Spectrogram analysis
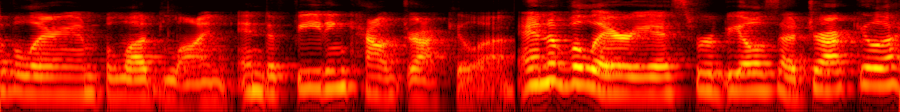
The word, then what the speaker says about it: Dracula: I'll never forget, he was really angry that the actor that played Dracula mispronounced Dracula. He said Dragulia instead of Dracula, and my dad was like, why didn't he say Dracula?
